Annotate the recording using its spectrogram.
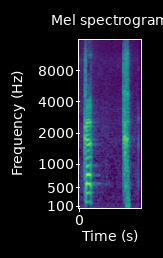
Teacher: Syiddah dulu, tertahannya suara kita baru hamas.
